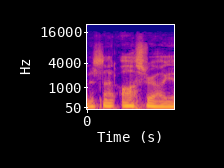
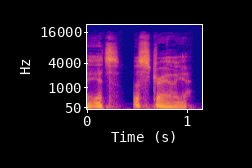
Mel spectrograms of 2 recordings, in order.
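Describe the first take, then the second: First: Australia with a full "aw" first syllable; Australia with a rounded, unreduced first vowel; mispronounced Australia. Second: Australia with a weak, reduced first syllable; Australia starting on a brief schwa, weight on the second syllable; corrected Australia. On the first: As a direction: say Australia as "AW-stralia", opening vowel clearly sounded. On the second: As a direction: say Australia as "uh-STRALIA". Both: Shown as a demonstration. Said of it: "I apologize for mispronouncing it".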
